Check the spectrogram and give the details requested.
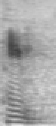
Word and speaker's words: hymn: ए ठीक है fire हिम ठीक है एवा ए क्या लिखा हुआ है पहले इसको देख लो एवा ए का मतलब यहां पर एन साइलेंट है एन क्या है साइलेंट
